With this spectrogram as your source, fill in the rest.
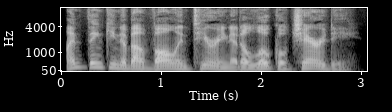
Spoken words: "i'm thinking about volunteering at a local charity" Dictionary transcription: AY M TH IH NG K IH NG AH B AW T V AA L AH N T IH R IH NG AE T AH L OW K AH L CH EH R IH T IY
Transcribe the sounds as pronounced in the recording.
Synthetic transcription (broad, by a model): AY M TH IH NG K IH NG AH B AW T V AA L AH N T IH R IH NG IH T AH L OW K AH L CH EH R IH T IY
